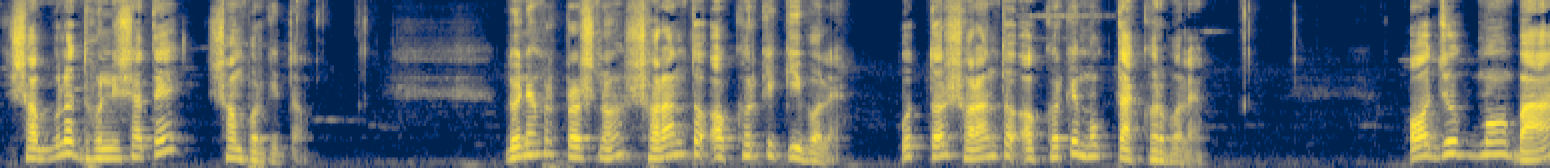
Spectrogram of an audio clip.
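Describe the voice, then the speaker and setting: A man with a Bangladeshi accent explaining exam answers as a tutor, walking through examples slowly and steadily. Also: on the high side. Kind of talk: explanatory lesson.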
